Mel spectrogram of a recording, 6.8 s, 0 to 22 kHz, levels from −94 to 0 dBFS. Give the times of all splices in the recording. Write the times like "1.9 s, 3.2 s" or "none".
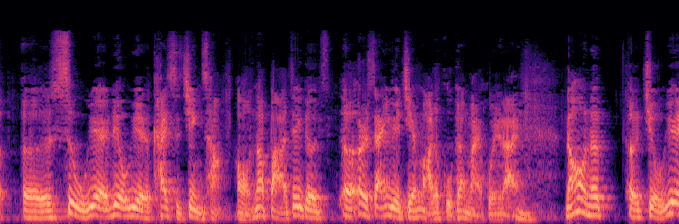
2.3 s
